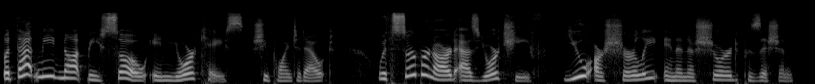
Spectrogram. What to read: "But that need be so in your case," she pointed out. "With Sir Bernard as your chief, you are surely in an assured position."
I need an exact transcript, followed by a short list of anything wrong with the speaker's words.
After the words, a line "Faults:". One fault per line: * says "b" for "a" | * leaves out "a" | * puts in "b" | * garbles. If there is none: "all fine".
"But that need not be so in your case," she pointed out. "With Sir Bernard as your chief, you are surely in an assured position."
Faults:
* puts in "not"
